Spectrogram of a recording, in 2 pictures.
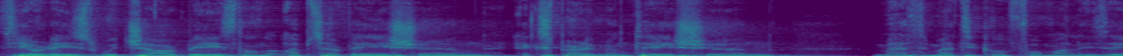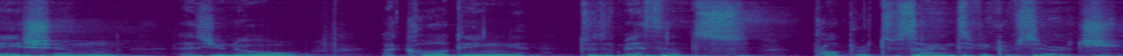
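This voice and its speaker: In a French accent, a man speaks at medium pitch with a dark, mellow, somewhat breathy tone, monotone, flat intonation and big swings in loudness. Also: moderate pace. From France. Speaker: novelist and professor. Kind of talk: conference talk. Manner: halting, many fillers.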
